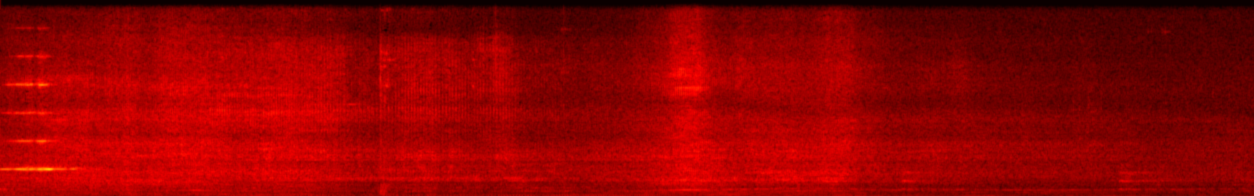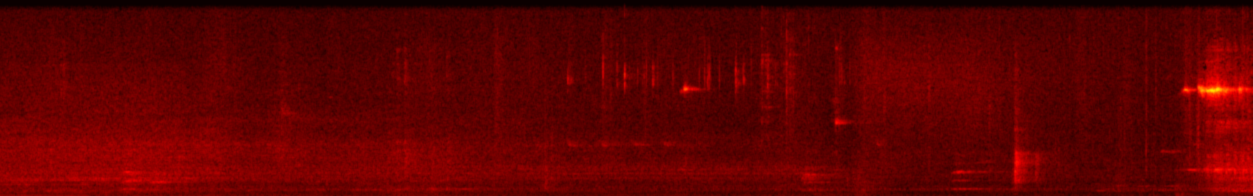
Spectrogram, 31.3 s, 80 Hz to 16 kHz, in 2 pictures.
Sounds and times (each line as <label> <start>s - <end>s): slow moving bicycle 0.1s - 8.0s
Motorbikes and cars passing by 1.7s - 14.3s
